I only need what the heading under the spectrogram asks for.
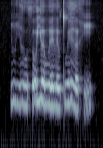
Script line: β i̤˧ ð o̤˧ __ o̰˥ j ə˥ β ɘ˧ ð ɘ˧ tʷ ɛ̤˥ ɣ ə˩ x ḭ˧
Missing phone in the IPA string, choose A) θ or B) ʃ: A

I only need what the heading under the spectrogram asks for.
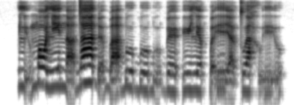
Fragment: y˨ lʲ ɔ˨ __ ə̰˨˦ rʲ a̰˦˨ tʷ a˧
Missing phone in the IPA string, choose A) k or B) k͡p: B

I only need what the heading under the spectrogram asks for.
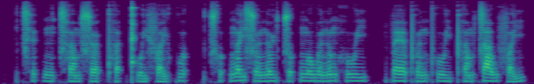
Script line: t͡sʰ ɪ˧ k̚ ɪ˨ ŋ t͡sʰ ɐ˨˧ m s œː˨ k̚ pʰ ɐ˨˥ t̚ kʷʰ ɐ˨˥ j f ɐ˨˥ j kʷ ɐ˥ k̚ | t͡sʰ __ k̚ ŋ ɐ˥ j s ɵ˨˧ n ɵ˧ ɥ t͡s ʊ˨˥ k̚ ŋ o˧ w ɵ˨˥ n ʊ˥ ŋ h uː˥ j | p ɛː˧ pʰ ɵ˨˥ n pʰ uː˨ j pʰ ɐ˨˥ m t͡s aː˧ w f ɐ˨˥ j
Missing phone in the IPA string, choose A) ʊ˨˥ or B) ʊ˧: B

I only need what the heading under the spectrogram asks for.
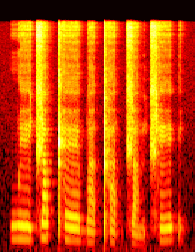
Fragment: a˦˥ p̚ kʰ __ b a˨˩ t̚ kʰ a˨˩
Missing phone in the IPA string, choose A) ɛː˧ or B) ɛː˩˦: A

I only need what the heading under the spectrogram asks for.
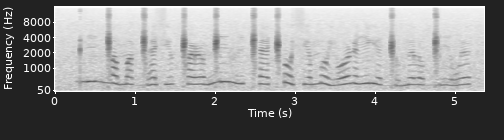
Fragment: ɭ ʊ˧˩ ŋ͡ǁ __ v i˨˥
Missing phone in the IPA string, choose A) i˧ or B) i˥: B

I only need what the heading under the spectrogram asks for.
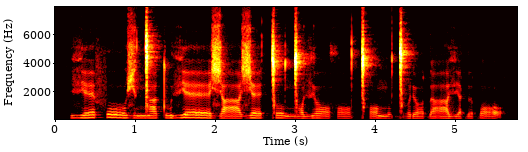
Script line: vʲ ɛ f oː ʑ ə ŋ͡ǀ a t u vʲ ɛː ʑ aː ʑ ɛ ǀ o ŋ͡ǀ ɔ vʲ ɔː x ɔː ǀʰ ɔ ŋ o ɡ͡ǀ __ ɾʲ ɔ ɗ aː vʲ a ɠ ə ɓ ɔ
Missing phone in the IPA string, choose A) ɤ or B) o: A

